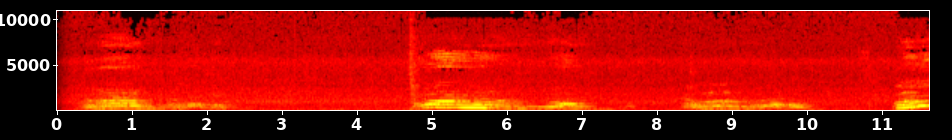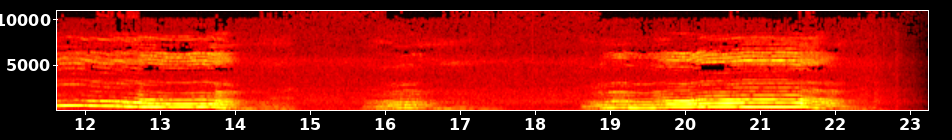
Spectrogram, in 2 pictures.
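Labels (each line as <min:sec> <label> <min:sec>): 0:00.0 A wolf whines quietly. 0:03.0
0:04.5 A wolf is whining. 0:07.4
0:08.2 A dog whines quietly. 0:10.5
0:11.1 A dog howls loudly. 0:14.7
0:15.4 A dog howls quietly. 0:17.3
0:18.4 A dog howls, starting quietly and then getting louder. 0:22.4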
